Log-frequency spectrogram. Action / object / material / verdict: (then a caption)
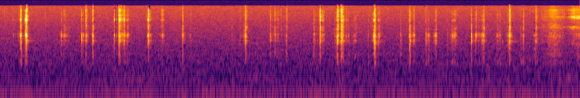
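tap / small wooden music box tapped with a wooden toothpick / wood / none. A wooden toothpick tip taps and traces the engraved grooves on the carved front panel of a small, hollow, laser-cut wooden music box held in the hand. Sharp, dry, bright clicks and ticks come in irregular bursts, each dying out almost instantly. A faint, steady low hum runs underneath.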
